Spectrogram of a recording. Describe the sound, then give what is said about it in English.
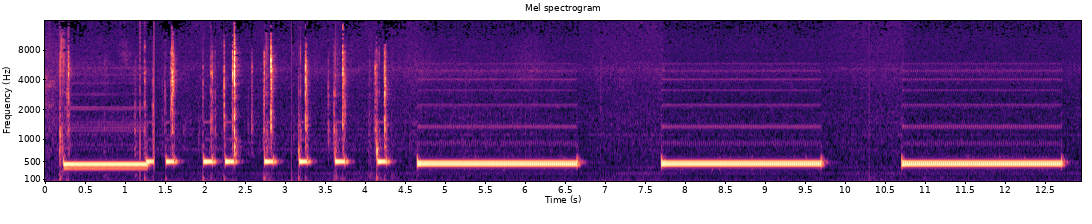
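A steady telephone dial tone opens, followed by a quick series of keypad beeps, then long, evenly spaced ringing tones, clear with no voices. “And let's go to the phones.”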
